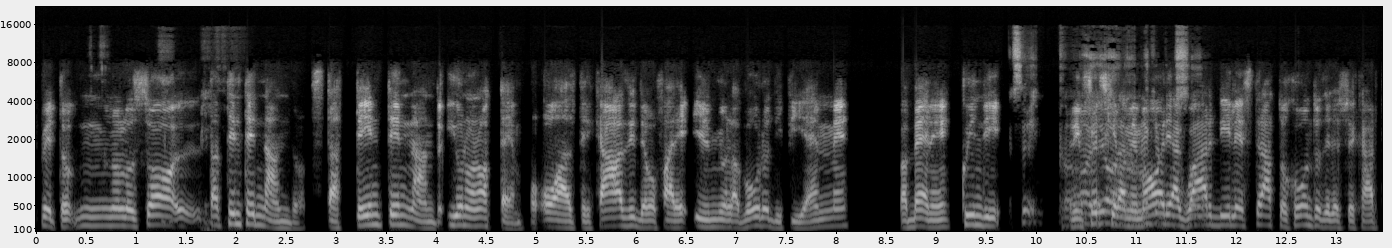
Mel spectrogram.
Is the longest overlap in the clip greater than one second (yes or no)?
yes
